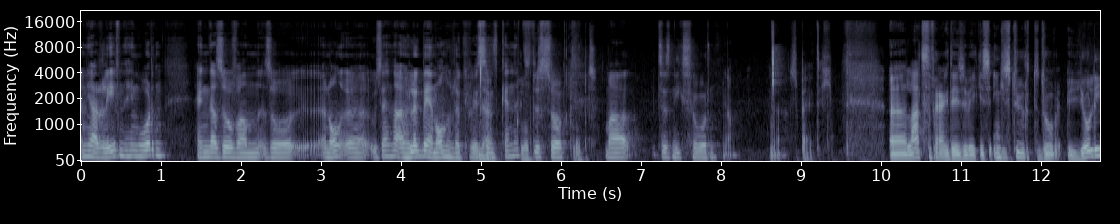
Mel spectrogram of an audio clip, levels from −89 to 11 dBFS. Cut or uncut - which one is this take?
uncut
